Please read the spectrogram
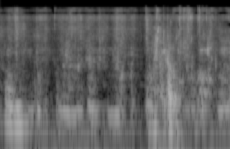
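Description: Newborn baby crying in short, broken cries while being bathed, with water splashing about one and a half seconds in.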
